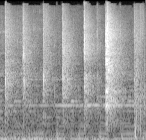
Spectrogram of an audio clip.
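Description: Quick footsteps on hard stairs, about four or five taps a second, over a low, steady drone of background music.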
